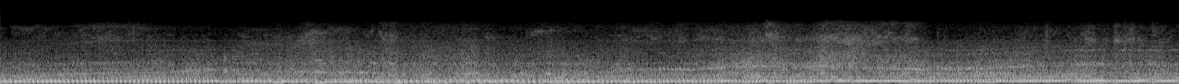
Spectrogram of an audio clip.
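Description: A go-kart engine buzzes loudly up close, its pitch rising and falling with the throttle.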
